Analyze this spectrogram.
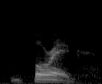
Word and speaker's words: burek: She said, we call it Baruch. To pronounce it, it's more of Boreg.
